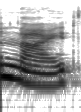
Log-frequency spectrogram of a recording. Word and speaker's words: night: To last, so when the night falls, aqui você percebe que a gente não escuta o t, né?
